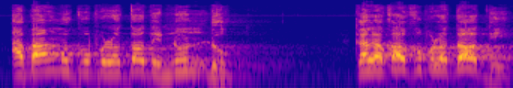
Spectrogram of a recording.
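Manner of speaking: loud and high, building up the story; high, loud storytelling about a stern father; loud, animated. Real, not acted. Preacher telling kids story, loud.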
